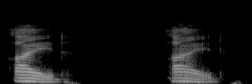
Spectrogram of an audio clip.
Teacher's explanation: In reduced form, we drop the sound of the H, and combined with I, we would just say I'd. I'd. However, when we speak, we don't blow the air after the sound of the word D.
